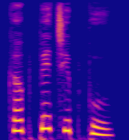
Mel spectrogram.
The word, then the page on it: ಗಪ್‍ಚಿಪ್: gap cip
